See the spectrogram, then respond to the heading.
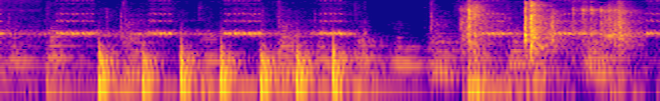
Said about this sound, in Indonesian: Nenek mengetuk pintu kamar Doni.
